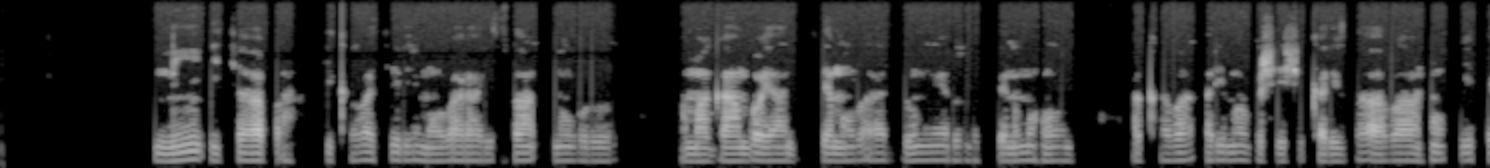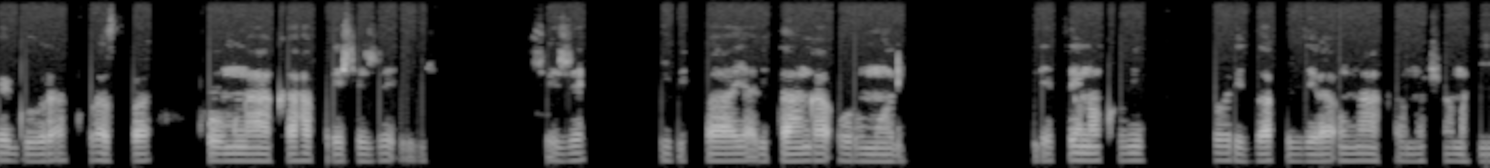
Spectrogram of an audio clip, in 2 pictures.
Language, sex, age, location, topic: Kinyarwanda, male, 18-24, Nyagatare, government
